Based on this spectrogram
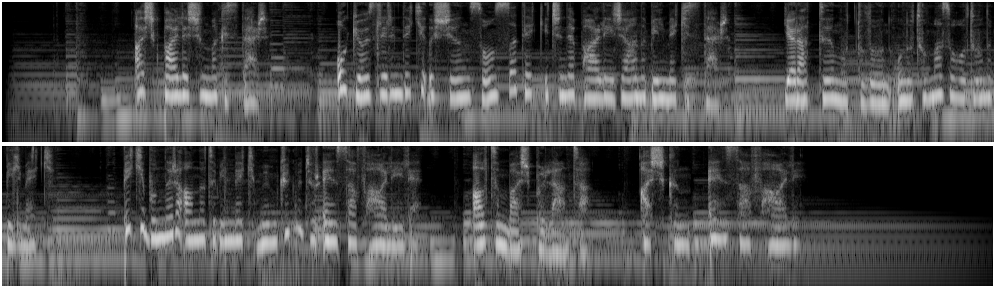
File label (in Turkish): duygusal motive, seslendirme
